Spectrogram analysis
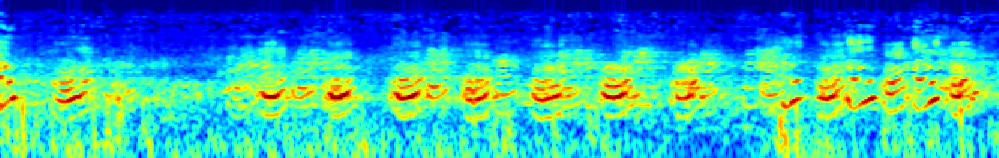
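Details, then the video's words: Sea lion barking in a steady run of harmonic, rising-then-falling barks, roughly two each second, with growly overtones and a low rumbling background throughout. "Sea Lion Sound Effects | Real Sea Lion Calls and Noises"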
